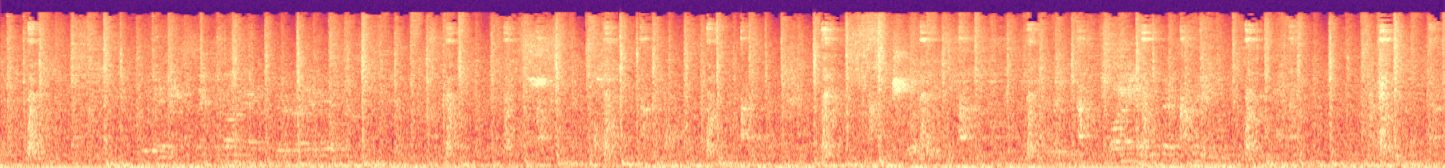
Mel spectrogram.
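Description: Music playing over a table-tennis rally, with the sharp clicks of a ping-pong ball striking paddles and table.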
